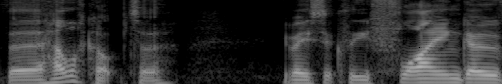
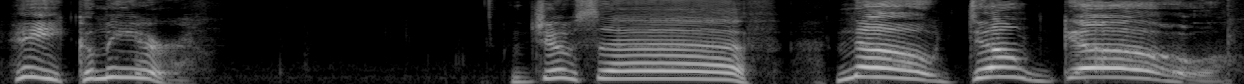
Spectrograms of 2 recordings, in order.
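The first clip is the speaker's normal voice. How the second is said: much higher and louder, mock desperate calls; hammed-up shouting; 11 semitones higher, 5 dB louder, much slower than usual. Quoting Joseph's cutscene to stream chat, hammed-up desperate shout. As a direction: shout like bad game voice acting. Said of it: "It's just when Joseph's like".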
